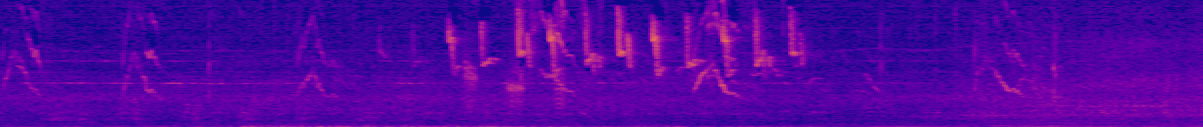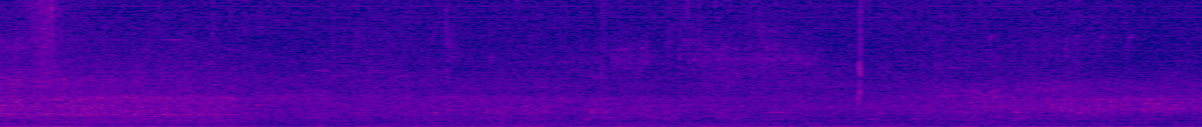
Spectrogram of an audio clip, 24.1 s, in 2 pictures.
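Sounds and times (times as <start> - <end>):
small birds chirping: 0.0 - 10.7.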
